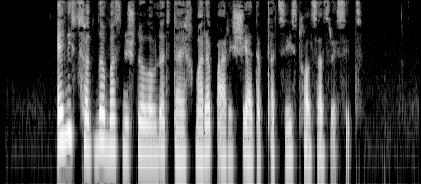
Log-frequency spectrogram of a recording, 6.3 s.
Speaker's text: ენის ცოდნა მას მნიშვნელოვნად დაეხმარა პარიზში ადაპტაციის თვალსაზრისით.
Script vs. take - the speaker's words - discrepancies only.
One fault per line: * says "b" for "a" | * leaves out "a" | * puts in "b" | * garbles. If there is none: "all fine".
all fine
